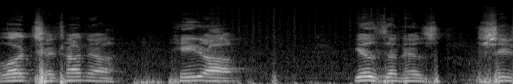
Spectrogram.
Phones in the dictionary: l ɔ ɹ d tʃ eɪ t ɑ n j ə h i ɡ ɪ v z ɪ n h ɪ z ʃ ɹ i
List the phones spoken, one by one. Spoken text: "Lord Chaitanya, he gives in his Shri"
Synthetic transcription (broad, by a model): l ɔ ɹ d tʃ eɪ t ɑ n j ə h i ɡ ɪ z ɪ n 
